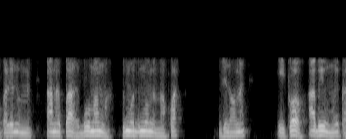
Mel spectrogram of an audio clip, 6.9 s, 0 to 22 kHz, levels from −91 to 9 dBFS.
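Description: From start to finish, the speech has passed through a G.723.1 codec, an early internet-telephony coder that models the voice in 30 ms frames at a very low bitrate, consistent with its 6.3 kbit/s mode. Nothing survives above 3.8 kHz, so the speech is muffled and dull. The slowly updated voice model smears fast changes, leaving a hoarse, buzzy quality and consonants that blur together. The damage is heavy throughout.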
